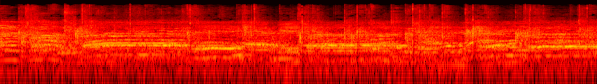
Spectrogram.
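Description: A group of men and women singing a birthday song together, clapping along in time at about two claps a second.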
